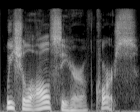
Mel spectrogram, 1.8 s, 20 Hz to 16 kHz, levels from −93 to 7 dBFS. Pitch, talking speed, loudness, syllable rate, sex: 125 Hz, 240 wpm, -15 LUFS, 5.1 syllables/s, male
